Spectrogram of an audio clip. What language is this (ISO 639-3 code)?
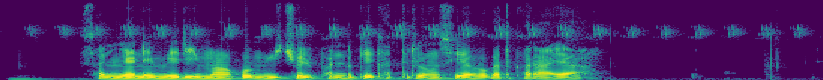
hin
